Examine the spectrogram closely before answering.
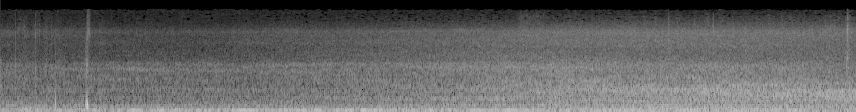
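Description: Steady motor-vehicle noise: a low engine hum with a rushing haze that swells slightly after the middle, and one sharp click about a second in.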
